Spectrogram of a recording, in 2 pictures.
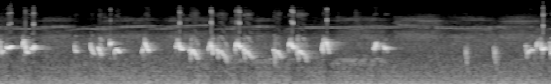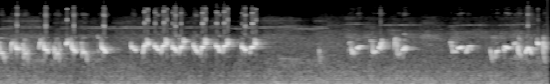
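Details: Yellow-vented bulbul singing a long, rolling fighting-style song as a lure for other bulbuls: repeated warbled, bubbly phrases of one to two seconds separated by short gaps, with a steady low background hiss.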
